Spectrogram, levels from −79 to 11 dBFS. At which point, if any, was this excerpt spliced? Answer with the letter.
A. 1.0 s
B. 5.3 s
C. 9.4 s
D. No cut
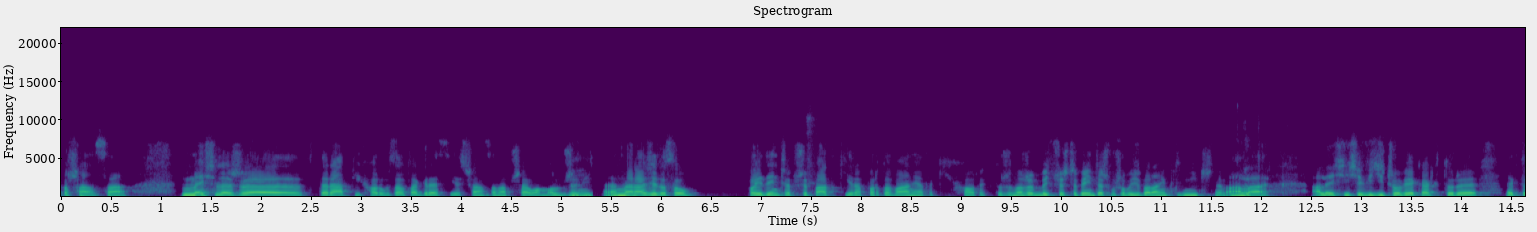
B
